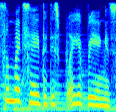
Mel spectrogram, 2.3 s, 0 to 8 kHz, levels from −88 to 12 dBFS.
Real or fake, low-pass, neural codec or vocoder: real; 7.2 kHz; none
